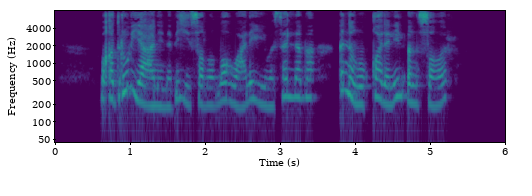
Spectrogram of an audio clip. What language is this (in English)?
Arabic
